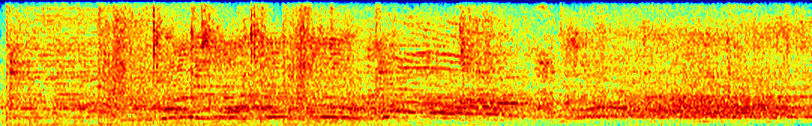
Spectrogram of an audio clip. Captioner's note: the audience chants at the stadium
